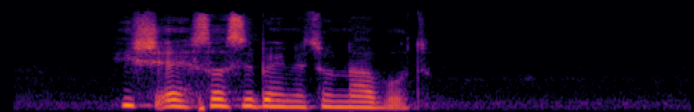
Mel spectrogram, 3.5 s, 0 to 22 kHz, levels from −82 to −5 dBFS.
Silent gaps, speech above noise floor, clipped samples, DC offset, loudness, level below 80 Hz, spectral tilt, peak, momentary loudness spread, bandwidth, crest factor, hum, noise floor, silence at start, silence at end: none; 34 dB; under 0.1%; under 0.1%; -31 LUFS; -80 dBFS; -3.5 dB/octave; -14 dBFS; 10 LU; 15 kHz; 20 dB; none; -66 dBFS; 0.6 s; 1.35 s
